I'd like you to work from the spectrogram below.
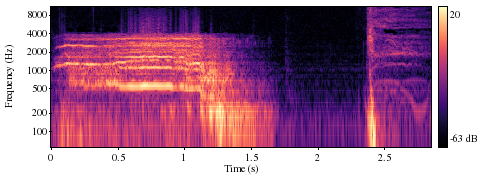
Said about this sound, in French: Ça, c'est clairement un cheval, là. C'est un zèbre. non, c'est un cheval.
